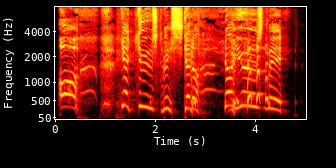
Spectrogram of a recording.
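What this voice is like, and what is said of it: Scottish accent character voice. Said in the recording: “a guy that spoke in a Scottish accent”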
